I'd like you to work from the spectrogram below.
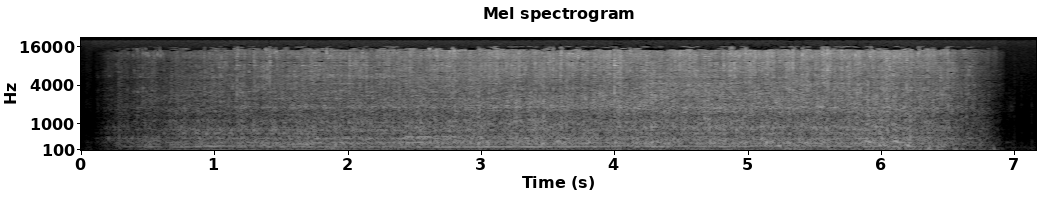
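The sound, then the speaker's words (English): An electric scooter's motor whirs steadily for about six seconds, a continuous buzzing hum over a low tone. It starts and stops abruptly. “Did you guess it? It's an electric scooter.”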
